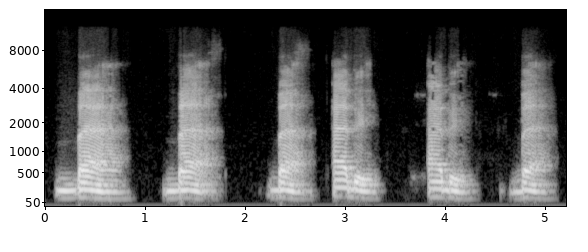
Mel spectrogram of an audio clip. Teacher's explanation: ba itu dimana di dua bibir.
